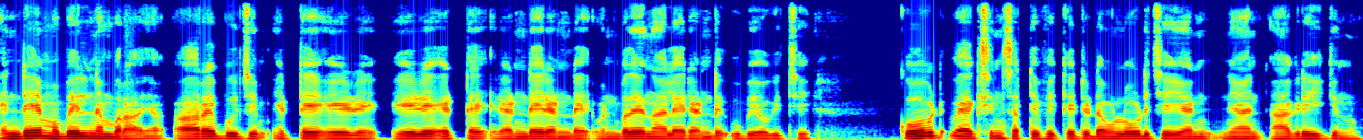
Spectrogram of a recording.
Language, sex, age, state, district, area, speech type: Malayalam, male, 30-45, Kerala, Kozhikode, urban, read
